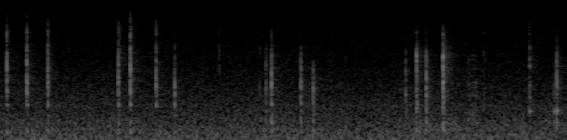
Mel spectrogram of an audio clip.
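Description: Fingernails tap the bottom and the white plastic cap of a clear plastic bottle of micellar water with liquid inside. About sixteen quiet, sharp, bright clicks come in irregular clusters. Each tap stops almost at once, with little low-end body.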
